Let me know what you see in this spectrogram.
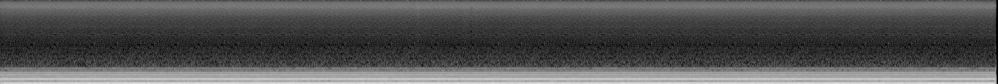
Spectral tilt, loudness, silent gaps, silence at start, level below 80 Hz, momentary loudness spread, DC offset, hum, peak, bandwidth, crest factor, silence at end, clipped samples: -7.5 dB/octave; -13 LUFS; none; 0 s; -12 dBFS; 0 LU; under 0.1%; none; 0 dBFS; over 20 kHz; 10 dB; 0 s; under 0.1%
